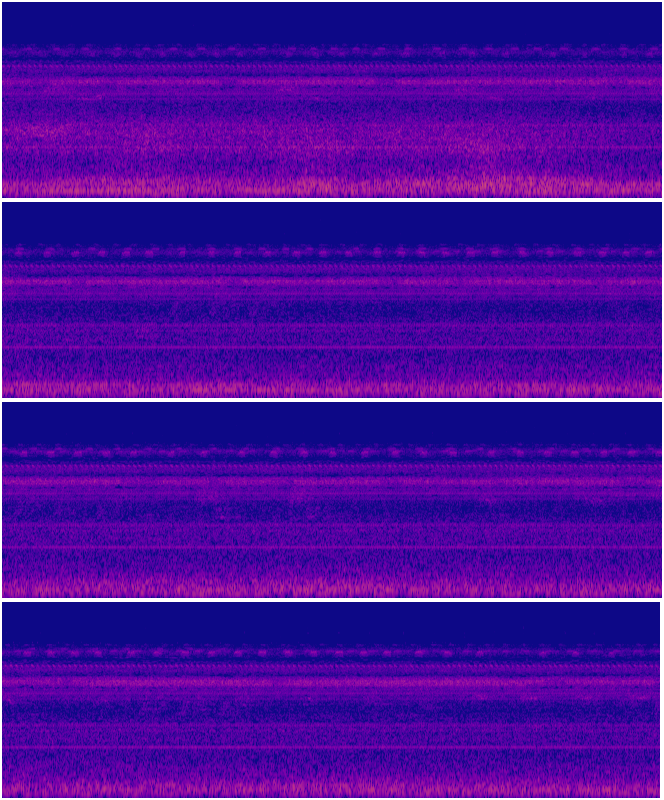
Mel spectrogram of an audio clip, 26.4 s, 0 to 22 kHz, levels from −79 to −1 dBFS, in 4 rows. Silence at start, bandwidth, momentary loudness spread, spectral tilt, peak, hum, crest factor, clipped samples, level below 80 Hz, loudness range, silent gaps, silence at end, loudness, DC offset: 0 s; 16 kHz; 2 LU; -2.5 dB/octave; -30 dBFS; none; 14 dB; under 0.1%; -60 dBFS; 1 LU; none; 0 s; -44 LUFS; under 0.1%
